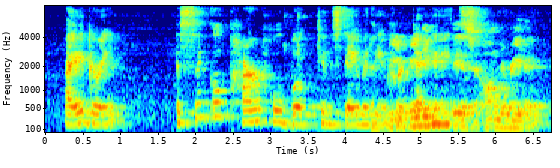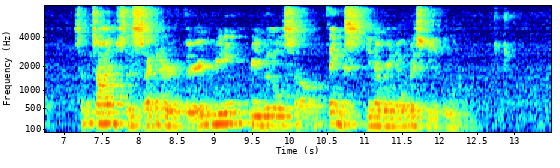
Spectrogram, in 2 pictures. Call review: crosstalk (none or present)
present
